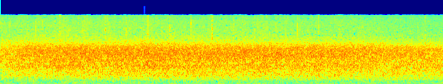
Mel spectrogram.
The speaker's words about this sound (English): what an incredible community Knox College is, applaud that thought, please. Thank you.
